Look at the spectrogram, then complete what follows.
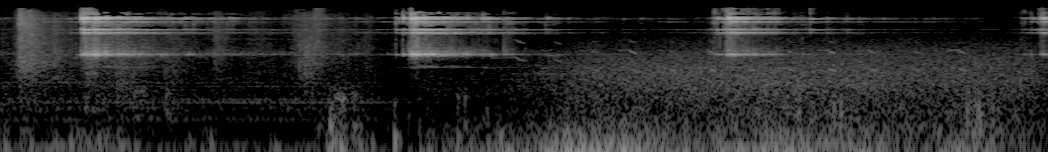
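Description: Jingle bells shaken four times, about two and a half seconds apart, each shake ringing briefly. A low rumble runs beneath them in the second half.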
